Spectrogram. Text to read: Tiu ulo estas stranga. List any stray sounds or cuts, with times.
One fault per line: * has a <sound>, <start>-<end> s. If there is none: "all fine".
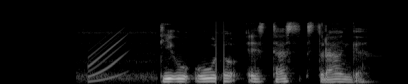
* has a chirp, 0.9-1.3 s
* has a dropout, 2.2-2.2 s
